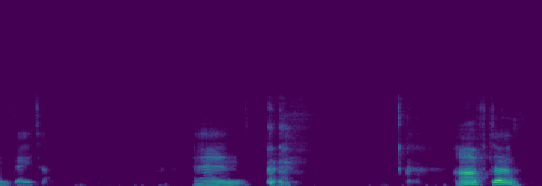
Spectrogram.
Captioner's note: pause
